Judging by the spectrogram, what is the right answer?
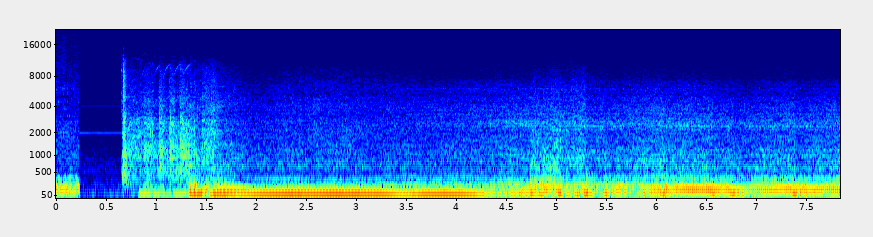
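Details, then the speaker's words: Skoda Octavia vRS with DAZA RS3 engine swap, first drive attempt after mechatronics unit and new starter fitted: deep booming drone swelling with revs, far louder than stock; only a decat downpipe, no catalytic converter or resonator. "yeah that's the reason it was very loud here's my uh Decat downpipe that is the only thing on the engine exhaust wise so absolutely no resonator"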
